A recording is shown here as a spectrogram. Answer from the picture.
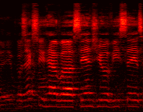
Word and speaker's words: Sangiovese: But it was next you have Sangiovese is how I say it.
